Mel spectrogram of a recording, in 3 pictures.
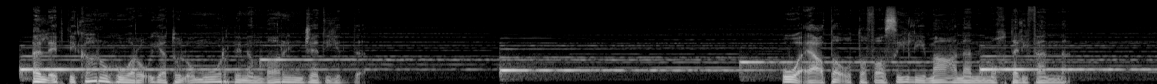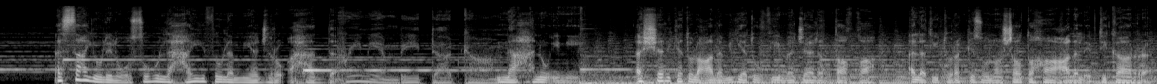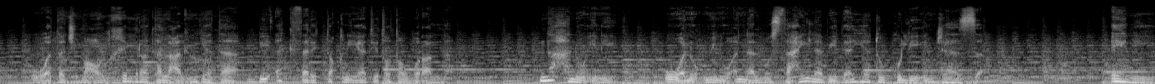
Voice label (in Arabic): arabic commercial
